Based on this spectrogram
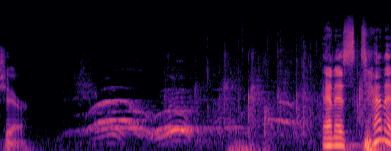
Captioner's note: cheers and applause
